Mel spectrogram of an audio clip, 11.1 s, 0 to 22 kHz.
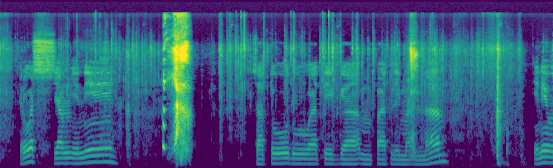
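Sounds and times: plastic packets rustling: 0:00.0 - 0:10.6
person sneezing: 0:03.3 - 0:03.8.

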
